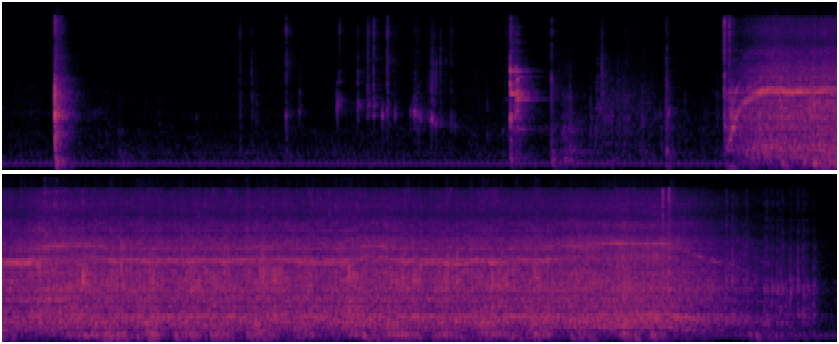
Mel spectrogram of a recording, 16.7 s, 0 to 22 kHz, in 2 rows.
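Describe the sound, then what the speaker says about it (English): After a few clinks of utensils and dishes, an electric mixer starts beating eggs into creamed butter and sugar, running as a loud, steady whir with rattling in the bowl for about nine seconds before winding down. "I have 4 eggs that I'm going to add one at a time and beat in between."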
